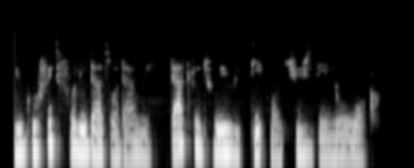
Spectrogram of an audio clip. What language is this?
Nigerian Pidgin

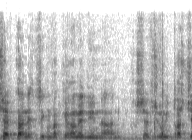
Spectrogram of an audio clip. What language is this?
Hebrew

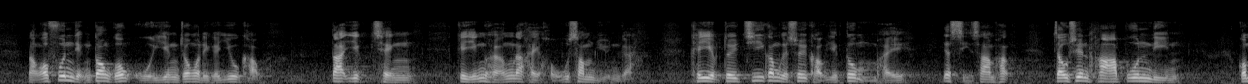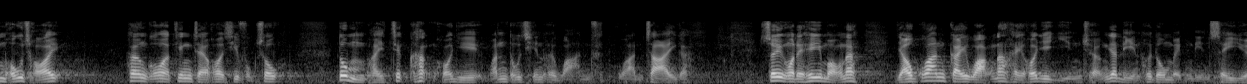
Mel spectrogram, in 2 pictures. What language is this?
Cantonese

